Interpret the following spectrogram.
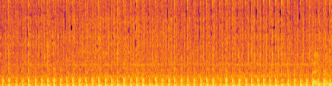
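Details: Yamaha Xeon carburettor scooter, noisy engine that also smokes: small engine idles with fast, even tapping about nine beats a second riding on the exhaust; valve train ticking, fits a loose valve adjuster.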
